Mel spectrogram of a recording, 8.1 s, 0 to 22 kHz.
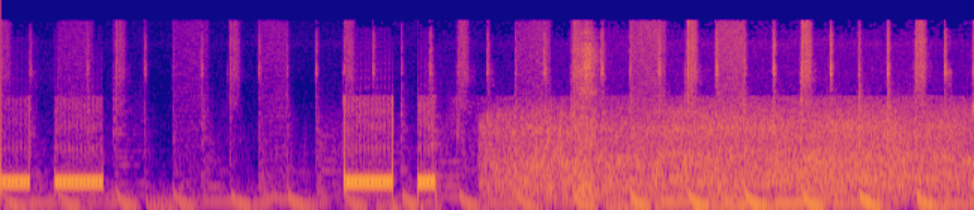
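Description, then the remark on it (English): An outgoing call rings on the line, two double-burst ringback tones, then the call connects to a steady hiss of an open, silent line with no one speaking. “And so we rang someone back, and they were worried that it wasn't us on the other end of the phone, so they were just silent for like 10 seconds.”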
